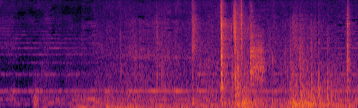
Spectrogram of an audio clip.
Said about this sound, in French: Tu vas ouvrir la porte?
